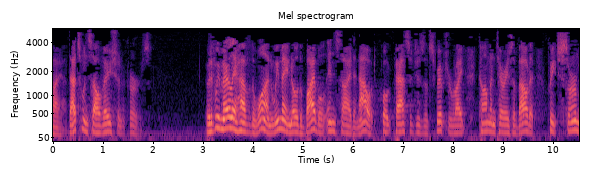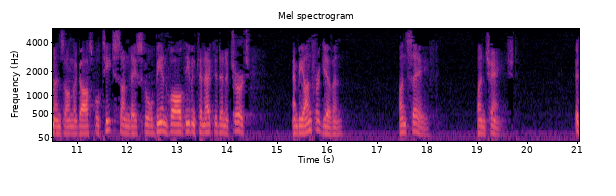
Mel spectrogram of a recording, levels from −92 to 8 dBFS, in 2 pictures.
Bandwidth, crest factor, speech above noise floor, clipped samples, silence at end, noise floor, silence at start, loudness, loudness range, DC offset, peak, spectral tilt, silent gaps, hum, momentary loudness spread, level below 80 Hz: 5.4 kHz; 20 dB; 34 dB; under 0.1%; 0 s; -59 dBFS; 0 s; -26 LUFS; 12 LU; under 0.1%; -6 dBFS; -8.5 dB/octave; none; none; 13 LU; -56 dBFS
